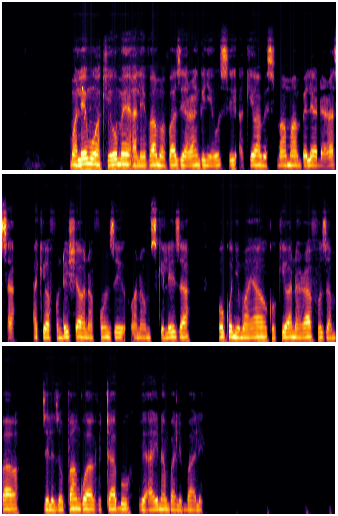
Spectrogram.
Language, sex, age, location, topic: Swahili, male, 25-35, Dar es Salaam, education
